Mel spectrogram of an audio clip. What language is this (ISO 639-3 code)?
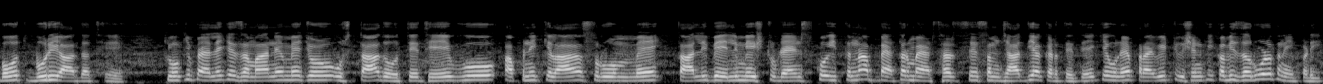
urd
